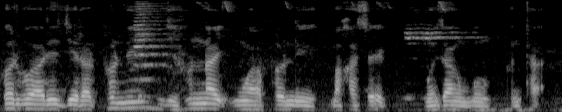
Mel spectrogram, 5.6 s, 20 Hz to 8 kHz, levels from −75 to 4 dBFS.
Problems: constant background noise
